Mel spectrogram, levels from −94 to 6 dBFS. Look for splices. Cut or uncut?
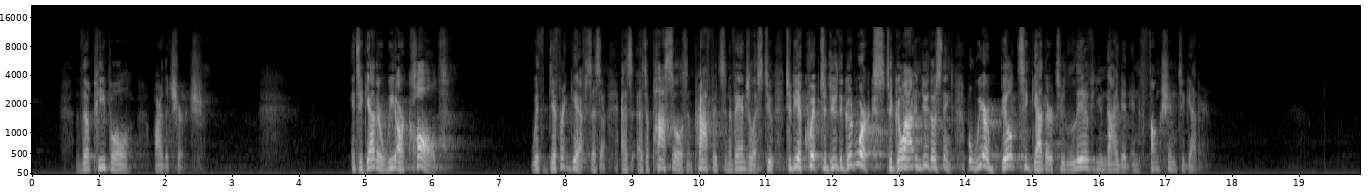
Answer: uncut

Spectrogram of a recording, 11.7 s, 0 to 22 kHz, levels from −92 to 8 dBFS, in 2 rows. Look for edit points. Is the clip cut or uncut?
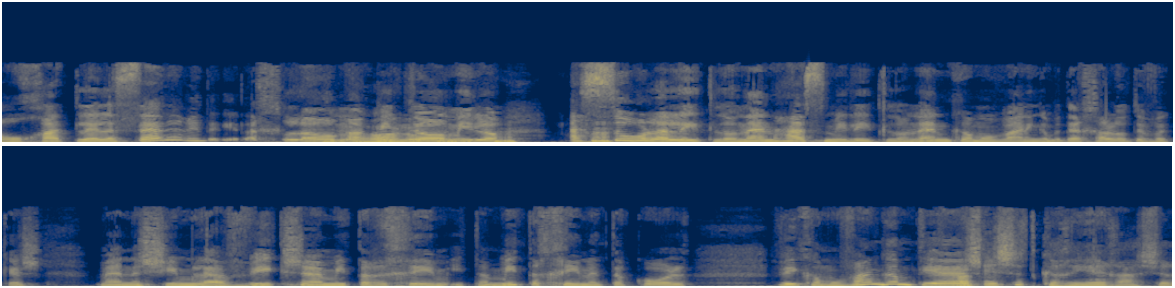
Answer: cut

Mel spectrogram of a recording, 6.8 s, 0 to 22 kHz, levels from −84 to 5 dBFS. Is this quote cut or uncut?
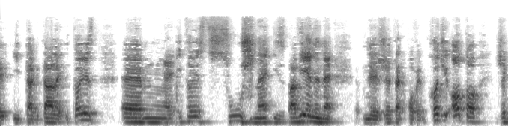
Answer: cut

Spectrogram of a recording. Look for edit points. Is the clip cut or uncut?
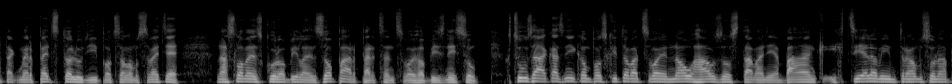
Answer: cut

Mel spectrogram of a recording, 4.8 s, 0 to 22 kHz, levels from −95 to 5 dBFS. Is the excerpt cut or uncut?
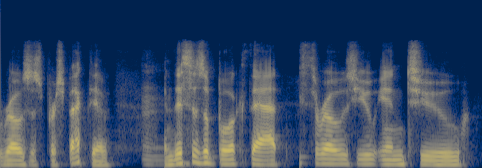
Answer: cut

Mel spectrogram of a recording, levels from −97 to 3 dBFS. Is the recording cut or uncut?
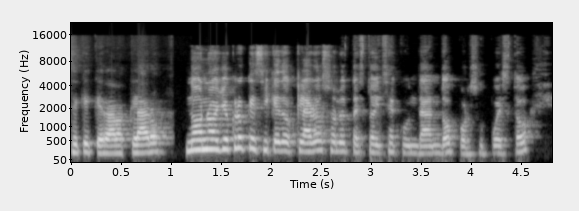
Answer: cut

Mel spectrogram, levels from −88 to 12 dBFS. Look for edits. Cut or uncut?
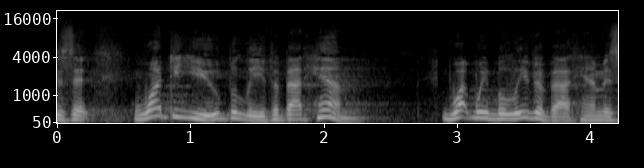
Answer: cut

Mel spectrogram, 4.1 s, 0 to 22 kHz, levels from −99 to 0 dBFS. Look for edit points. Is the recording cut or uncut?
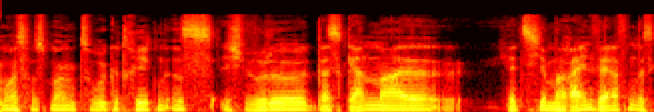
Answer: cut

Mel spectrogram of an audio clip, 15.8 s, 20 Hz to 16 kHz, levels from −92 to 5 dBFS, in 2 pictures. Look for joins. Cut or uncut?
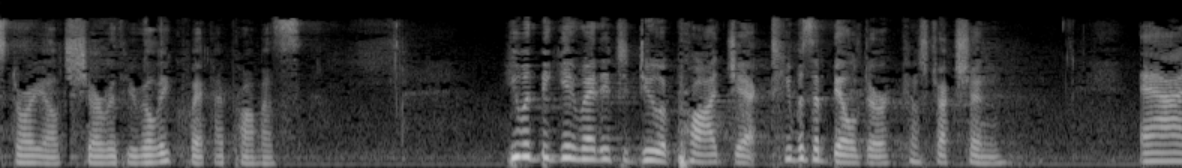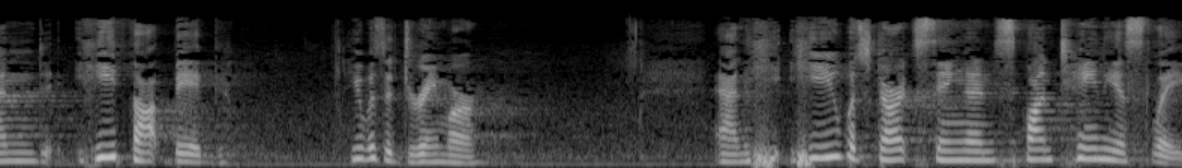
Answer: cut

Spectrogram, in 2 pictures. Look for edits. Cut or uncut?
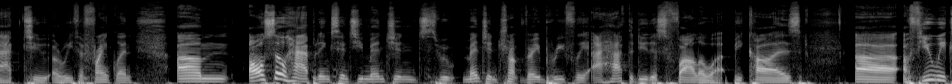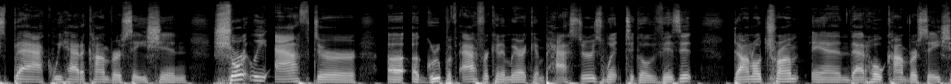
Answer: uncut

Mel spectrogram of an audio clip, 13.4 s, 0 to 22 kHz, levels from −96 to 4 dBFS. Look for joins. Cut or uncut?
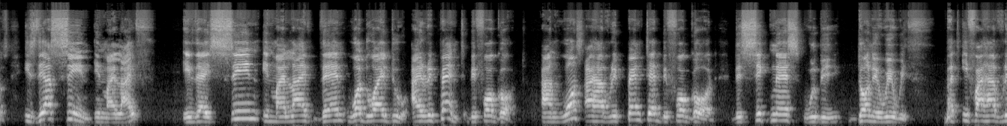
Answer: uncut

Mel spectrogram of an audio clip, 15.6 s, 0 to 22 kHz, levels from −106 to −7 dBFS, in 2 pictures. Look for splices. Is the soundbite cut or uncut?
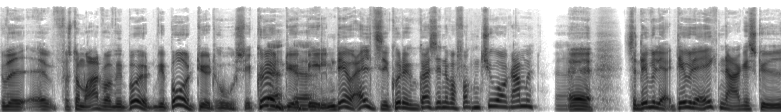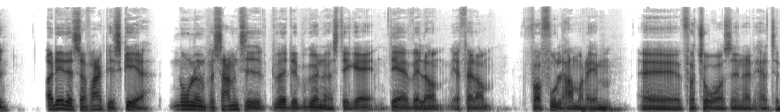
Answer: cut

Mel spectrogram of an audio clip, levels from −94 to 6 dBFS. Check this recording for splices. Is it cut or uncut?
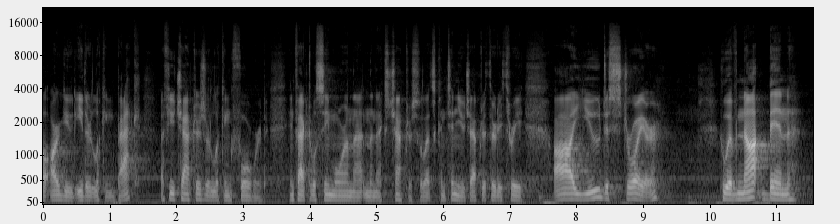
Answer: uncut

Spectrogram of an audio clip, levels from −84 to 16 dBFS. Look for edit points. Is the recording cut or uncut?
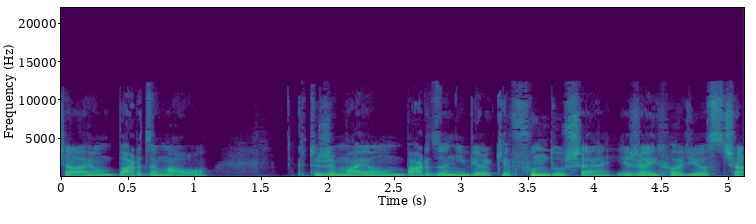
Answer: uncut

